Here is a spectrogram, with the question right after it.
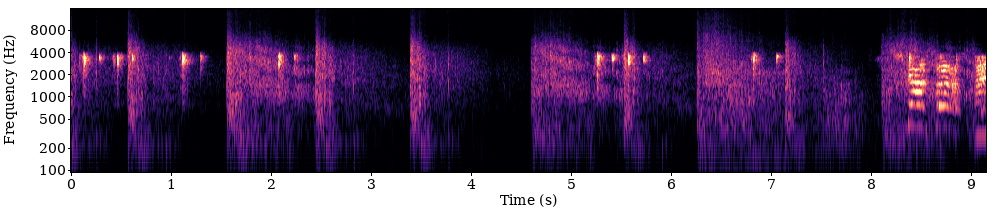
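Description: Gunfire from the ZX Spectrum game Custer's Just Desserts cracks out in sharp, loud bursts, roughly a shot or two per second across the stretch, with short gaps between volleys.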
